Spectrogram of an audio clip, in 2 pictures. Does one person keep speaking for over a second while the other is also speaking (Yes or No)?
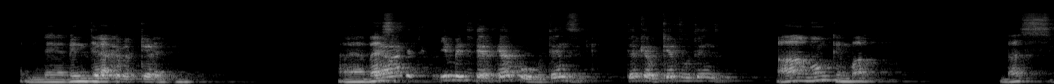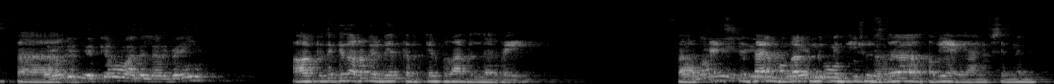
Yes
